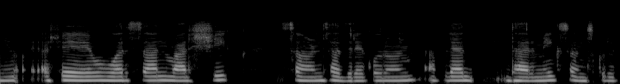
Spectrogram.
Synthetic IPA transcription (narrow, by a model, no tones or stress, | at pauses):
aniə̰ɕeʋəɾsanʋaɾɕik̚ | səɳsad͡zɾekəɾuːna̰plja | d̪ʱaɾmiksə̃w̃skɾut̪i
